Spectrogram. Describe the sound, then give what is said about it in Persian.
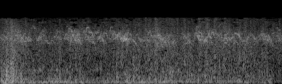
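Wings of a flock of sparrows flapping as they take off together, a dense, continuous fluttering whir with a bright hissy edge, steady in loudness. “یه دسته گنجیشگ پرواز میکنن، یه دسته دیگه توی تور اسیر میشن.”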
